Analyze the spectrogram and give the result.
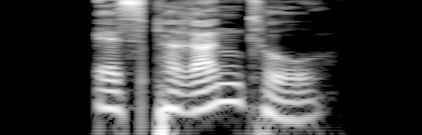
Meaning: Esperanto
- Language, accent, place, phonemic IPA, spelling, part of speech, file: German, Germany, Berlin, /ˌɛspəˈʁanto/, Esperanto, proper noun, De-Esperanto2.ogg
